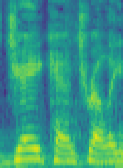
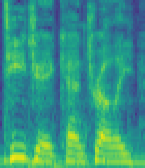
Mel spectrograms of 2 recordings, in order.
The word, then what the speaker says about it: Jay Cantrelli: Also, just a quick note, When I interviewed Johnny Echols, I realized that the proper way to pronounce his name was Jay Cantrelli, not TJ Cantrelli.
